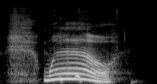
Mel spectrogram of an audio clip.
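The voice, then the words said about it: Owen Wilson impression. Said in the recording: “do your Owen Wilson impression ... It's a one word impression.”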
